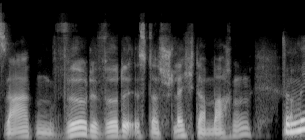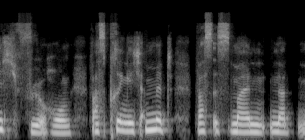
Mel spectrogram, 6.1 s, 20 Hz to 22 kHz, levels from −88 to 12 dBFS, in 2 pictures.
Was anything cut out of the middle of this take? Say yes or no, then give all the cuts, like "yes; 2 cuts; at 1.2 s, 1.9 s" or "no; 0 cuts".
yes; 2 cuts; at 2.8 s, 4.5 s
